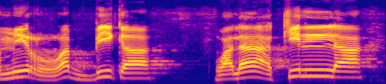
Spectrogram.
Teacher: لام اور را میں جو ہے ہم کو صرف ادغام کرنا ہے، غنہ نہیں کرنا ہے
